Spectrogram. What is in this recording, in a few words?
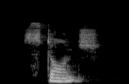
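"staunch", British English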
